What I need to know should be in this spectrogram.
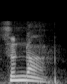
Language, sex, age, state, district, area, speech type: Maithili, male, 45-60, Bihar, Samastipur, rural, read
